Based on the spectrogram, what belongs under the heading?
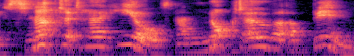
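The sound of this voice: A woman's fairly high, bright, sharp voice with big pitch swings, a slow pace and audible room echo.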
